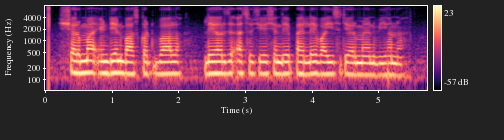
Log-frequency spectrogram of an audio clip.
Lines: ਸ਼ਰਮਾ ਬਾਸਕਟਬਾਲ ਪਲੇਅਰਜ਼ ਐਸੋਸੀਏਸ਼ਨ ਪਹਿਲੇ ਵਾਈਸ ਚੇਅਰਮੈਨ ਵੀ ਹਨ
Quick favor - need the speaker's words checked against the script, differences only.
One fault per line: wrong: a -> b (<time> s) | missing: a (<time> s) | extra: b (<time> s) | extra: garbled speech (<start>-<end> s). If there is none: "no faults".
extra: ਇੰਡੀਅਨ (0.8 s)
extra: ਦੇ (3.5 s)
